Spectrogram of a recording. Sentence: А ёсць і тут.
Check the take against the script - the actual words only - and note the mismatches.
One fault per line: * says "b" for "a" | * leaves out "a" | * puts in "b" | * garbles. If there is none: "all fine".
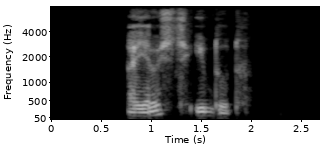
all fine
